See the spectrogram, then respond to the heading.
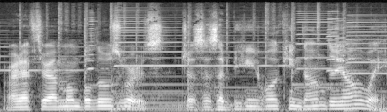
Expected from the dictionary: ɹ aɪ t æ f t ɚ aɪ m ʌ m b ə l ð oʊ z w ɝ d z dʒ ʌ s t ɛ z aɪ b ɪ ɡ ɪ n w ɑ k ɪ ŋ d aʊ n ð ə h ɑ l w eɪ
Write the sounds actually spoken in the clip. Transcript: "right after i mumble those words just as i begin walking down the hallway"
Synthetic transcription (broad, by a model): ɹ aɪ t æ f t ɚ aɪ m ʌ m b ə l ð oʊ z w ɝ d z dʒ ʌ s t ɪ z aɪ b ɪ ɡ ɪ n w ɑ k ɪ ŋ d aʊ n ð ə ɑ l w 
